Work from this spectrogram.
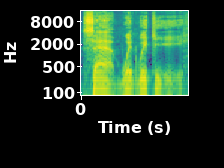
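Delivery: deepest, low robot leader voice. With a newly deeper voice, the speaker says a name around the house, Optimus Prime voice. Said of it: "progressively deeper voice".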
